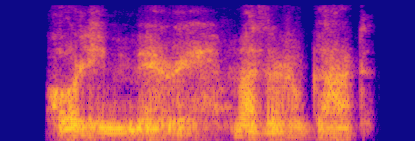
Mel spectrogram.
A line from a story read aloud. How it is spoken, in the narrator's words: Max whispered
